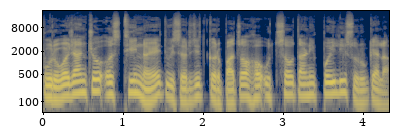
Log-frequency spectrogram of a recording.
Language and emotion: Goan Konkani, neutral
